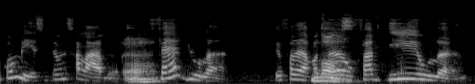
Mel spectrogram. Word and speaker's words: Fabiola: cheguei nos Estados Unidos, as pessoas não conseguiam pronunciar meu nome, que era Fabiola, né? E Aham. aí, eles lá têm a tendência de colocar o acento sempre no começo da palavra.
